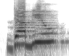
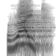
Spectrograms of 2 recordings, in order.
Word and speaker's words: write: Then next WRITE. Here also W is silent. So we read the word like this. Write.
